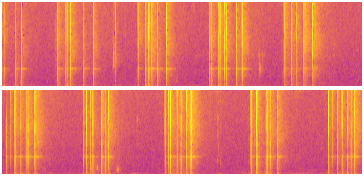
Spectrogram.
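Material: Glass.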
